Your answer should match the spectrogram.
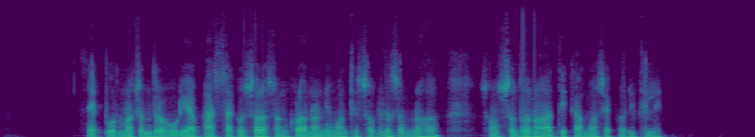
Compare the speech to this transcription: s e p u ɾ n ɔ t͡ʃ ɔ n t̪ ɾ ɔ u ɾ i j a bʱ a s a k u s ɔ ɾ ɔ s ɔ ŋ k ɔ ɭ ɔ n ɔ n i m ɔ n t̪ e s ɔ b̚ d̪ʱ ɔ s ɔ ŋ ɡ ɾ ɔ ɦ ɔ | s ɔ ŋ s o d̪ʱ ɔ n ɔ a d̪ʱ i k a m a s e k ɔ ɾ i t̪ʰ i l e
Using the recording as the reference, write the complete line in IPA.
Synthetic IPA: s e p u ɾ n ɔ t͡ʃ ɔ n d̪ ɾ ɔ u ɽ i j a bʱ a s a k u s ɔ ɾ ɔ s ɔ ŋ k ɔ ɭ ɔ n ɔ n i m ɔ n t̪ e s ɔ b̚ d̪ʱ ɔ s ɔ ŋ ɡ ɾ ɔ ɦ ɔ | s ɔ ŋ s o d̪ʱ ɔ n ɔ a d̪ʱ i k a m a s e k ɔ ɾ i t̪ʰ i l e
